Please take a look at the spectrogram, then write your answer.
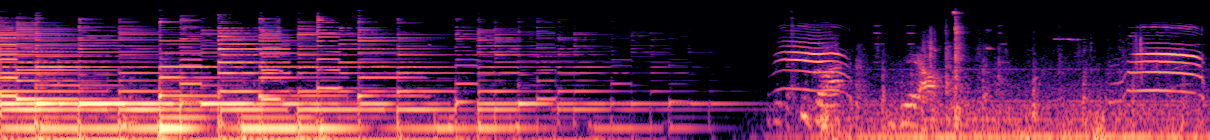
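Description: After several seconds of steady instrumental music fades out, a cat meows loudly, letting out a few drawn-out, wavering meows with no one talking.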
